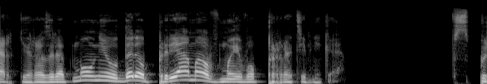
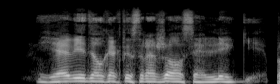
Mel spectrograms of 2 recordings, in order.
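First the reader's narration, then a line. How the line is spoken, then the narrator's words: Man's words through teeth. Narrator (Russian): процедил он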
